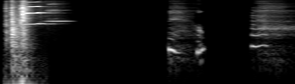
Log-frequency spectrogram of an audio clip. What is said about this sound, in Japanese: さてと、じゃあここでいいよね。扉を開けてっと。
